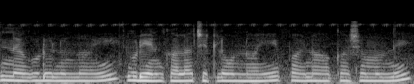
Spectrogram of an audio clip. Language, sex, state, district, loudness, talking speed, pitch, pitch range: Telugu, female, Telangana, Karimnagar, -16 LUFS, 115 wpm, 170 Hz, 165-175 Hz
